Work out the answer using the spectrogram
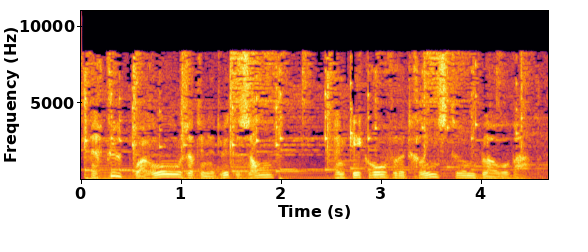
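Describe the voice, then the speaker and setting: A man narrating a radio drama in a lively storytelling manner. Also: mid-range voice, normal speed, over music.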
